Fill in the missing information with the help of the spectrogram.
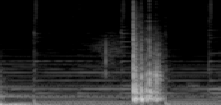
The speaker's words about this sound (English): It can only go up from here, right? Knock on plywood.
